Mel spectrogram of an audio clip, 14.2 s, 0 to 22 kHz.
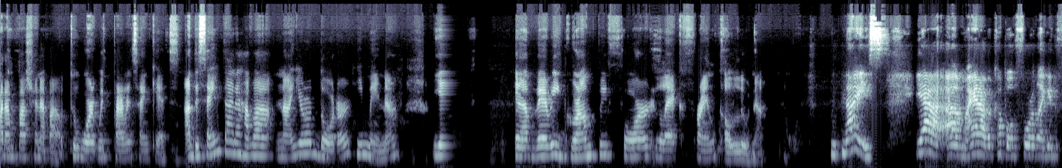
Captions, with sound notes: so this is what I'm passionate about, to work with parents and kids. At the same time, I have a 9-year-old daughter, Jimena, (audio skips) and a very grumpy four-leg friend called Luna.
